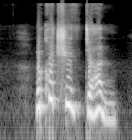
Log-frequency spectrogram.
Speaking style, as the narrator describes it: Hugo shouted

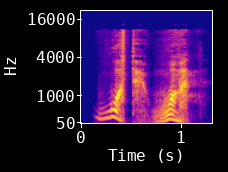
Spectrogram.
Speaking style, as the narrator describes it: cried Poirot enthusiastically

